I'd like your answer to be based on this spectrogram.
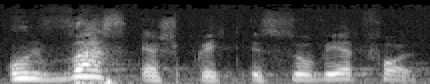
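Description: A man from northern Germany with a standard High German accent, preaching an emphatic sermon. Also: lively intonation, measured pace, slightly rough. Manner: emphatic, with sudden rises in pitch and loudness.

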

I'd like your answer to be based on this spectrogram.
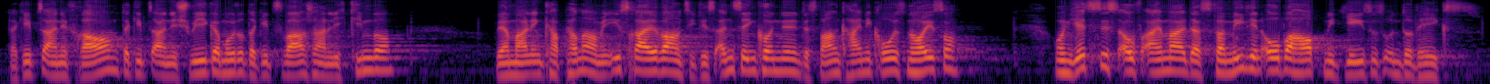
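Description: A man's voice: mid-range voice, fairly even intonation, normal speed, a little mellow. Man, earnest sermon, repetitive cadence, reverberant church, dull lo-fi sound. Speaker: preacher. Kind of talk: sermon with prayer.

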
